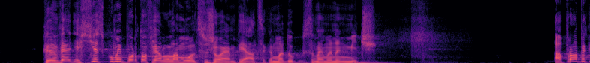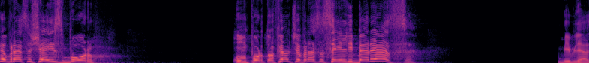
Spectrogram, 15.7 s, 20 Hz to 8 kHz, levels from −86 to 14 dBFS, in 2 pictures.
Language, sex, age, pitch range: Romanian, male, 50-69, 130-195 Hz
